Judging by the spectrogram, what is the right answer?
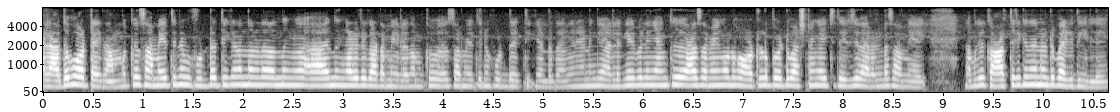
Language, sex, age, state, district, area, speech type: Malayalam, female, 30-45, Kerala, Kozhikode, rural, spontaneous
